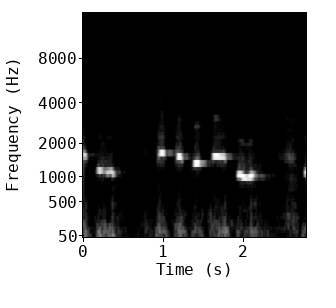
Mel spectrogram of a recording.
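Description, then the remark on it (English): A single person whistles a bouncy song melody for others to guess in a game, a clear pure tone hopping between short sliding notes in a quick, phrased rhythm, with no talking over it. “I'm supposed to whistle this.”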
